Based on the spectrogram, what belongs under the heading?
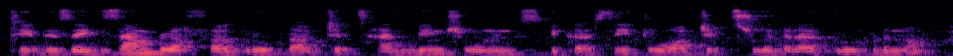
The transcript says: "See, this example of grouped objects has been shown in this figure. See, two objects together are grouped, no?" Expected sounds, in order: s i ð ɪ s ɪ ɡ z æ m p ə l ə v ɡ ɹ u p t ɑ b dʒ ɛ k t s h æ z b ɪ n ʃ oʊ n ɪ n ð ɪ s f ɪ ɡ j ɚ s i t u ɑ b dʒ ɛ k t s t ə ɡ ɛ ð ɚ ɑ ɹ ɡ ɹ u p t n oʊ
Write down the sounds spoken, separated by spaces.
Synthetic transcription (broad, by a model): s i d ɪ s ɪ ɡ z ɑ m p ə l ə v ɡ ɹ u p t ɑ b dʒ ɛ k t s h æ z b ɪ n ʃ oʊ n ɪ n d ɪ s p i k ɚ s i t u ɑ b dʒ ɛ k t s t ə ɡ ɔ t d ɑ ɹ ɡ ɹ u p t n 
